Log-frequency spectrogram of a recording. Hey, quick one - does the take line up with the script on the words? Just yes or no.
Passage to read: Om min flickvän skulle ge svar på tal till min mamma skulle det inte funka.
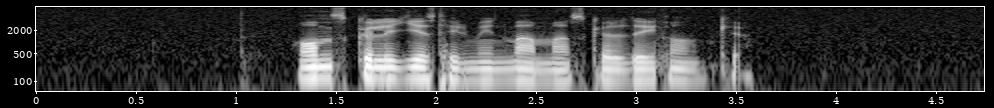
no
